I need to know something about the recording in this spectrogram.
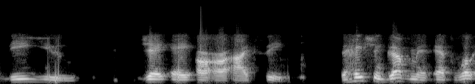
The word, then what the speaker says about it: Dujarric: I believe it's pronounced Dujurek, Dujarric.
